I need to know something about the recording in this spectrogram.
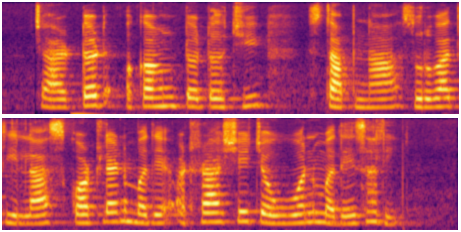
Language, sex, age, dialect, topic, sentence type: Marathi, female, 56-60, Varhadi, banking, statement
